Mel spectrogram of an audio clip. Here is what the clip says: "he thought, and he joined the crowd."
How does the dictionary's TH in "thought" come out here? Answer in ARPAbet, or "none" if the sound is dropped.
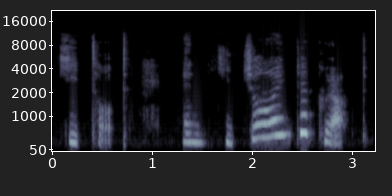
T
